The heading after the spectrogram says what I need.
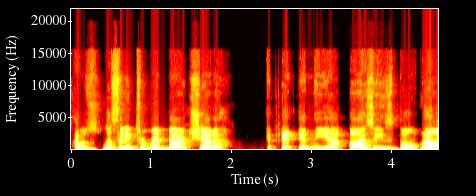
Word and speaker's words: Barchetta: i believe a ferrari barchetta an italian it's pronounced barchetta and i guess getty didn't know that till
